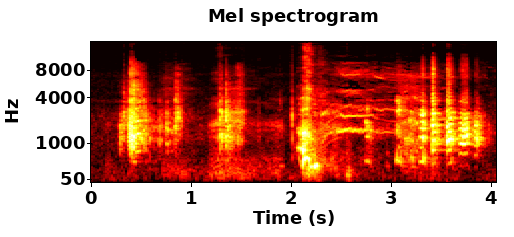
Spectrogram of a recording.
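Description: A dog barking and yelping in several short bursts, ending in a quick run of yips, heard through a phone's speaker.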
